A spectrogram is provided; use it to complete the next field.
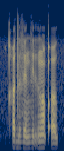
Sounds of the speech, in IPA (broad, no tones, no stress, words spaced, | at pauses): qʰədəzɛnzer õqʼu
